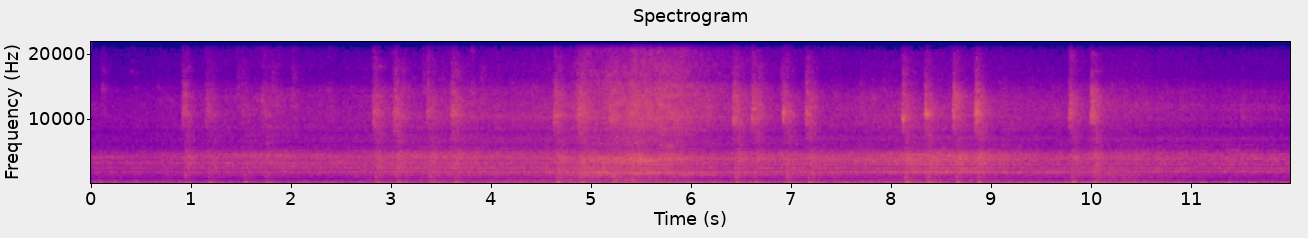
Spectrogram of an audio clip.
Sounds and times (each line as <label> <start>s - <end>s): Traveling by train 0.0s - 11.9s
